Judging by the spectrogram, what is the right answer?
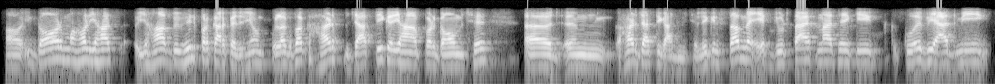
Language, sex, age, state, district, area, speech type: Maithili, male, 60+, Bihar, Purnia, urban, conversation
